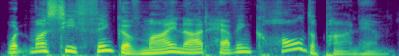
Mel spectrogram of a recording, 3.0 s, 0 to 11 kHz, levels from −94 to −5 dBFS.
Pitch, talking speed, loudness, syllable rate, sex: 160 Hz, 220 wpm, -18 LUFS, 4.8 syllables/s, male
